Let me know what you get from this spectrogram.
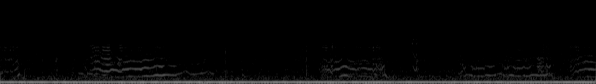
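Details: Newborn field-type Labrador Retriever puppies from biscuit's litter after morning nursing give wavering, quavering squeals in short bursts, a few seconds apart, over a steady low hum.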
